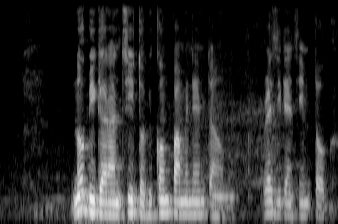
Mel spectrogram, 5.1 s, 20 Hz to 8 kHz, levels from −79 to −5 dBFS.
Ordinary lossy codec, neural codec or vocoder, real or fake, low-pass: Opus, 32 kbps; none; real; 7.2 kHz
